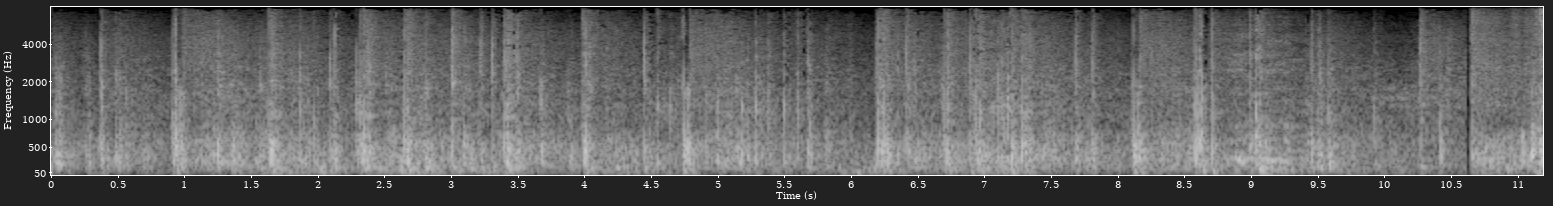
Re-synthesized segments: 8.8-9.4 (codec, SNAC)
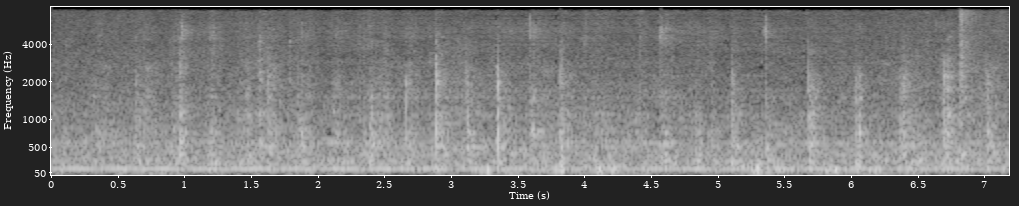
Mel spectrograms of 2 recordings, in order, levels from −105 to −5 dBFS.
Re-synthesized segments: 2.0-6.3 (codec, SNAC)

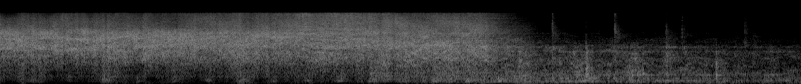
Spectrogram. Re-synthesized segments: 0.0-3.0 (codec, SNAC); 3.7-8.0

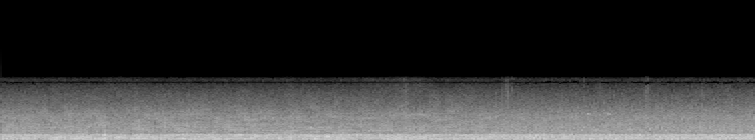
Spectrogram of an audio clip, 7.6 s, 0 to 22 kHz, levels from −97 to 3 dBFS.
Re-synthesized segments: 0.4-5.0 (codec, SNAC)

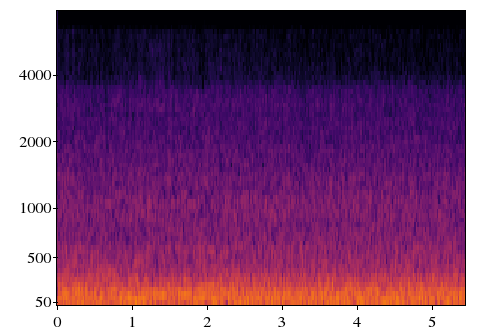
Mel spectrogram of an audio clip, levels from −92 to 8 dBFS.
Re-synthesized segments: 0.6-2.1 (codec, SNAC)

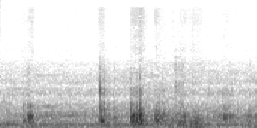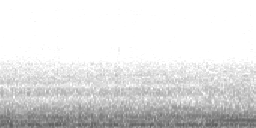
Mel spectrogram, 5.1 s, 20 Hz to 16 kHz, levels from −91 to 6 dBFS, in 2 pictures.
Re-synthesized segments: 0.0-1.3 (codec, SNAC); 1.8-4.6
